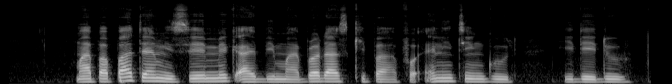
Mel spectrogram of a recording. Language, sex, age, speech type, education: Nigerian Pidgin, male, 15-29, spontaneous, tertiary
